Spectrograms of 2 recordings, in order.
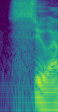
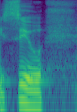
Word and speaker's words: Hsu: He tweeted, Patrick Kane's representative, Pat Person, says Kane had a hip resurfacing today under Dr. Edwin Sue. I'm assuming the H is silent. HSU would be Sue.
